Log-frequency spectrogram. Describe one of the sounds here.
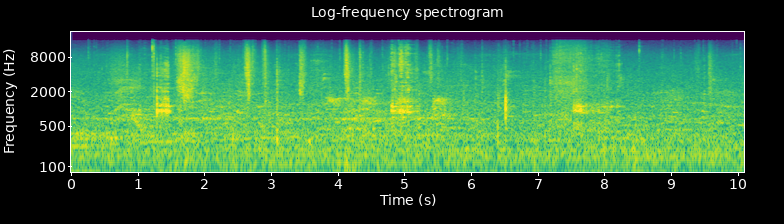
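A metal spoon scrapes and clinks against a cooking pot.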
